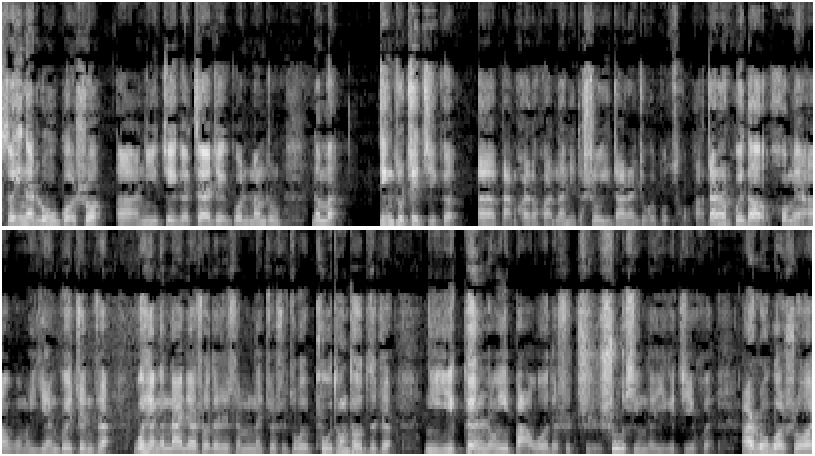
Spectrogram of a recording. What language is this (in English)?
Chinese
